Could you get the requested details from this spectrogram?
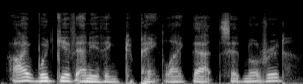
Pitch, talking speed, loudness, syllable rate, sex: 135 Hz, 195 wpm, -17 LUFS, 4.8 syllables/s, male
